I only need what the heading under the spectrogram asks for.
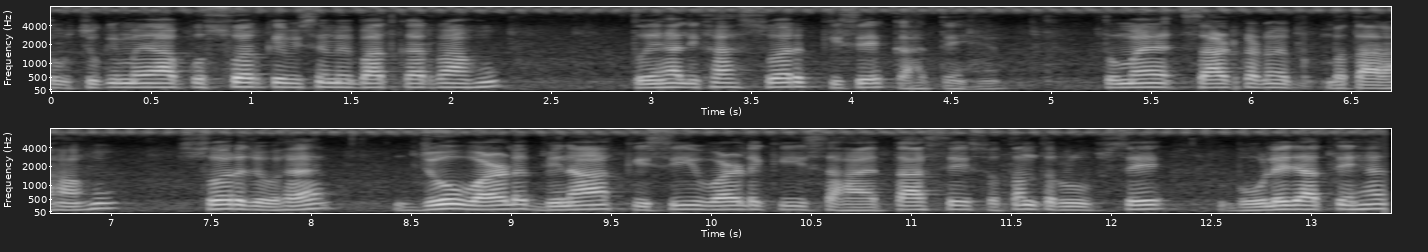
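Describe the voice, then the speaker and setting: A man's voice: mid-range voice, moderate pace. A man teaching a grammar lesson, patiently explaining, asking questions aloud and answering them himself.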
